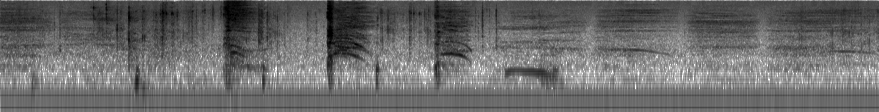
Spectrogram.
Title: Кашель мастеркласс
